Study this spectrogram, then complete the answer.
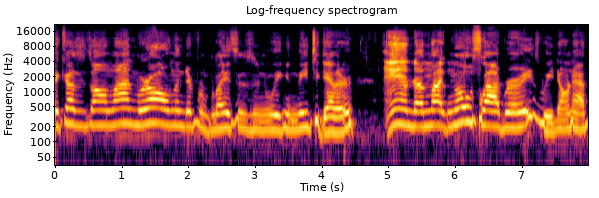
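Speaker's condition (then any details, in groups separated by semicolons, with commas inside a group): Cerebral palsy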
